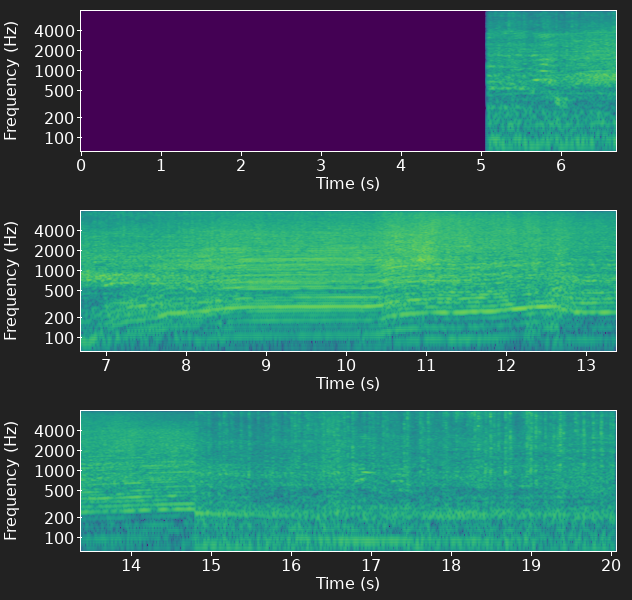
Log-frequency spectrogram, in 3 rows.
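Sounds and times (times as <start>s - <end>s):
drag car engine revving: 5.1s - 20.0s.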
